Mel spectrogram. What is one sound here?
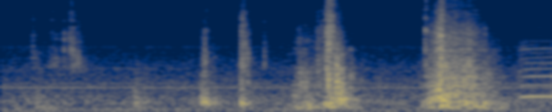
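A switch clicks as a button is pressed.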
